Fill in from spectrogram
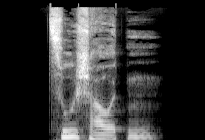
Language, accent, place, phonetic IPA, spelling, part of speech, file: German, Germany, Berlin, [ˈt͡suːˌʃaʊ̯tn̩], zuschauten, verb, De-zuschauten.ogg
- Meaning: inflection of zuschauen: 1. first/third-person plural dependent preterite 2. first/third-person plural dependent subjunctive II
